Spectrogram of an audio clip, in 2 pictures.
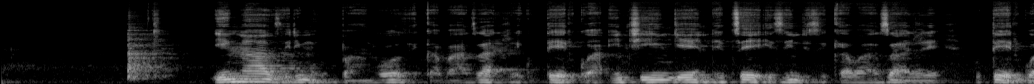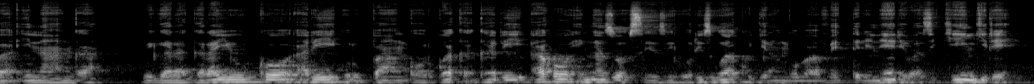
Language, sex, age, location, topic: Kinyarwanda, male, 25-35, Huye, agriculture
